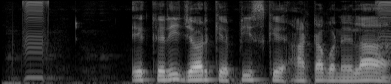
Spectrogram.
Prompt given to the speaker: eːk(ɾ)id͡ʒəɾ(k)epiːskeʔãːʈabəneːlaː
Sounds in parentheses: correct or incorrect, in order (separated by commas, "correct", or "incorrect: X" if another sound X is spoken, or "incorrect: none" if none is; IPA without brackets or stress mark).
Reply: correct, correct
